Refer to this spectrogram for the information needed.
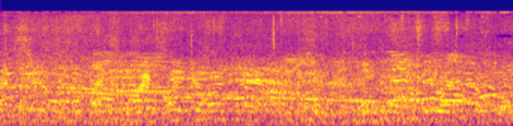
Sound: ambulance siren

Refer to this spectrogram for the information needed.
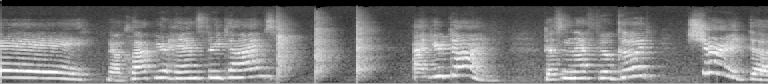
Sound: hand clapping

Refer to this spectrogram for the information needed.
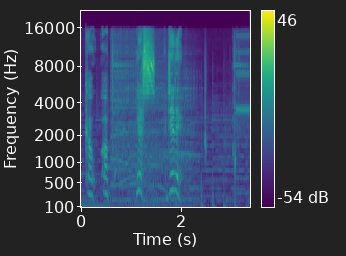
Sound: whirring; screeching noise

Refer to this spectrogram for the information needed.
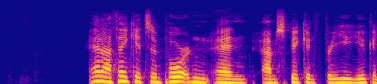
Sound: voiceover

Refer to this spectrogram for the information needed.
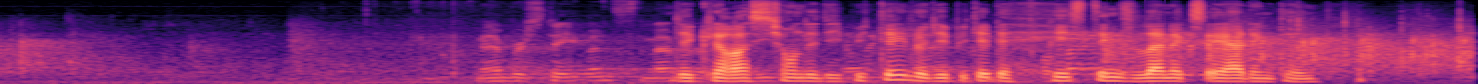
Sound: applause

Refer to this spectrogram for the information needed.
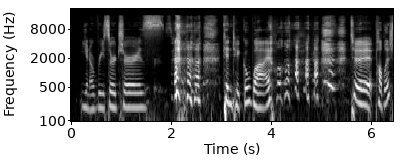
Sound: laughing

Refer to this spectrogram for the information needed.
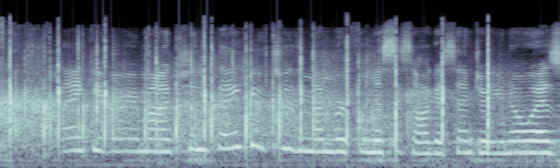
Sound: applause

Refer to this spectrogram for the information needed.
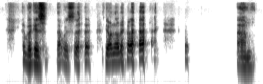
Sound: laughs

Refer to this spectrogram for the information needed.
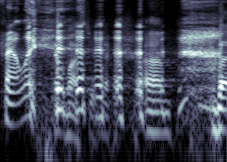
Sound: laughter

